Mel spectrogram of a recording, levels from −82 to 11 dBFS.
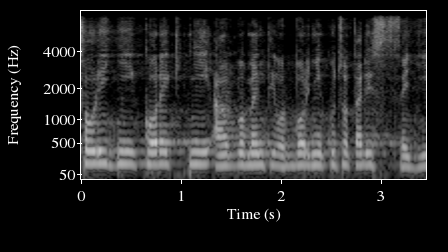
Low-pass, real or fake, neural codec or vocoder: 7.2 kHz; fake; codec, 16 kHz, 16 kbps, FreqCodec, smaller model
